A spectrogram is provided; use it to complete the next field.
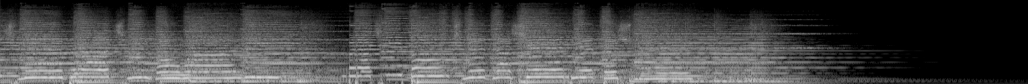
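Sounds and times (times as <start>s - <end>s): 
hymn with vocals: 0.0s - 7.4s.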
